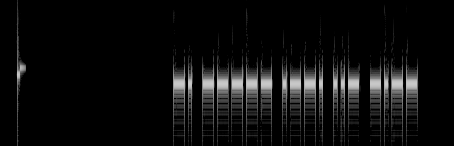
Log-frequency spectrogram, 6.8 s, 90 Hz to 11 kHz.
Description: Morse code, heard as a keyed tone, about 22 wpm, 700 Hz. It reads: N0PUY
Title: USA Call Signs - 5 Characters - Repeated 2x - 22wpm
